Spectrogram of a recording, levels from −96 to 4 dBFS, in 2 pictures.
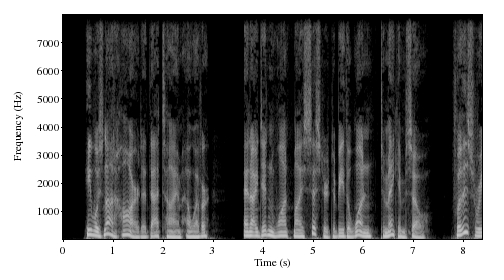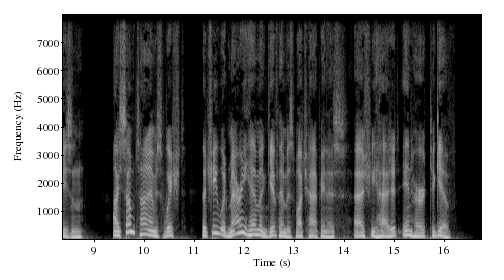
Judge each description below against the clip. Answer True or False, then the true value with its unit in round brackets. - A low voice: True (120 Hz)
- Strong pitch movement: True (6.6 semitones)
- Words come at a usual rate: True (170 wpm)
